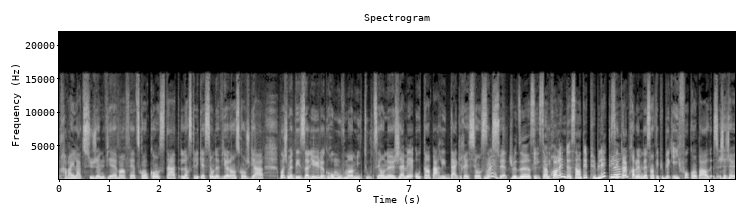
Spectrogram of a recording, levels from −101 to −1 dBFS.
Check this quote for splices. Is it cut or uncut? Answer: cut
